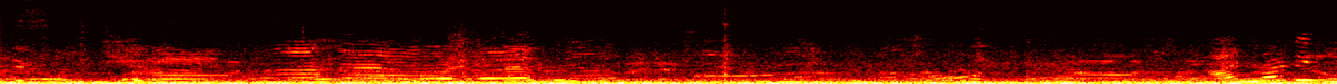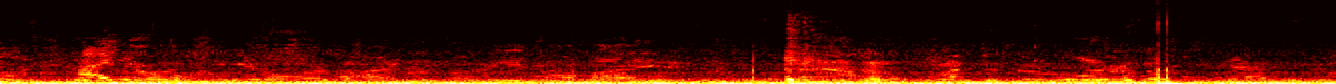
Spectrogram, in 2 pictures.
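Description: Airliner cabin noise while taxiing: a steady low drone from the jet engines, with passengers talking in the background and a single brief thump near the end.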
